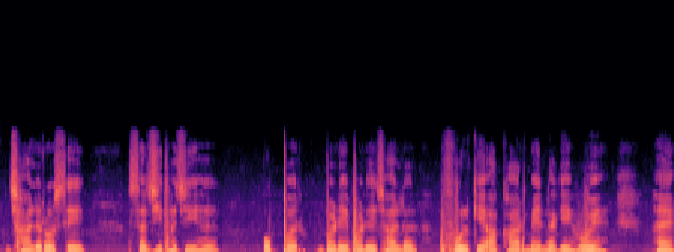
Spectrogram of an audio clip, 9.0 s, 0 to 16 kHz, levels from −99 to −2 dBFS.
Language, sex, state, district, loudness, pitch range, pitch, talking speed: Hindi, male, Uttar Pradesh, Muzaffarnagar, -24 LUFS, 140-155 Hz, 150 Hz, 100 wpm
